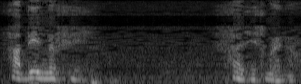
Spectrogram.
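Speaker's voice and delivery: put-on low, soft weary old man; hushed, deep fatherly plea; old pastor. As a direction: imitate an elderly pastor gently pleading. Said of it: "velho, homem de Deus".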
